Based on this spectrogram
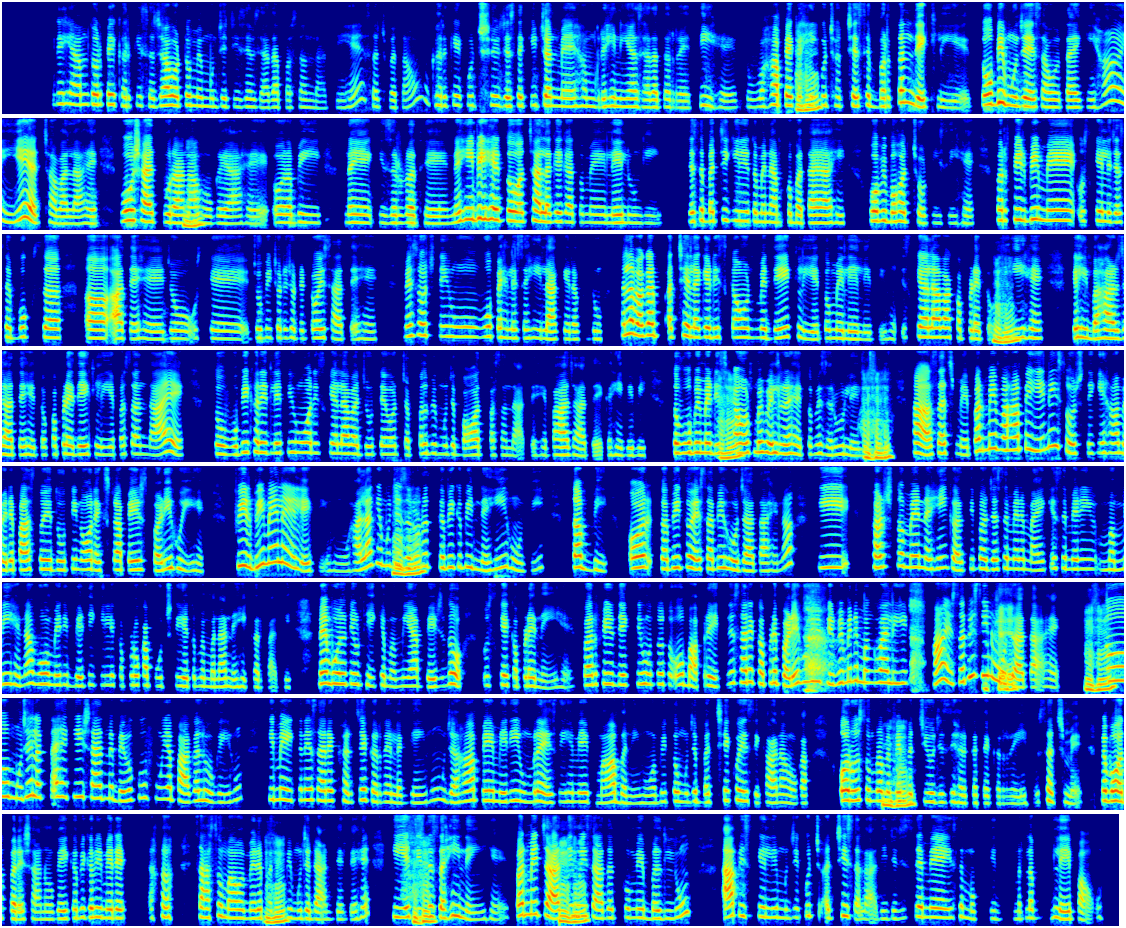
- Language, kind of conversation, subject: Hindi, advice, सीमित आमदनी में समझदारी से खर्च करने की आदत कैसे डालें?
- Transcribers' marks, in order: in English: "किचन"; in English: "बुक्स"; in English: "टॉयस"; in English: "डिस्काउंट"; in English: "डिस्काउंट"; other background noise; in English: "एक्स्ट्रा पेयर्स"; in English: "ओके"; in English: "सीन"; chuckle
